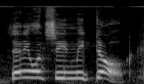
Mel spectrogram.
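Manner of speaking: put-on a lost drunk asking the room; lightly hammed-up drunk punter at a gig; blind drunk guy. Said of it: "he went".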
